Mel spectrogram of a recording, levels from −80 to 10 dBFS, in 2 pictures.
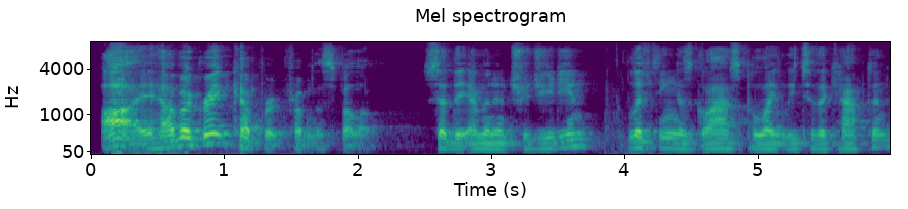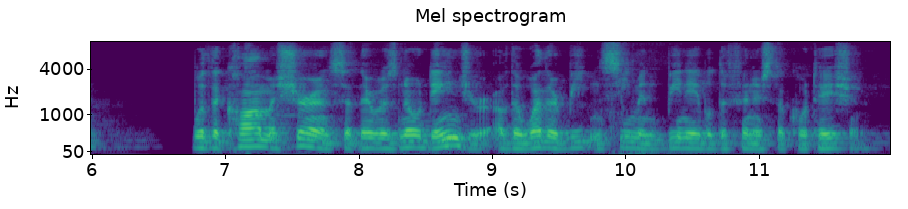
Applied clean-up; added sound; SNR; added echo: neural separator model SepFormer DNS4.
